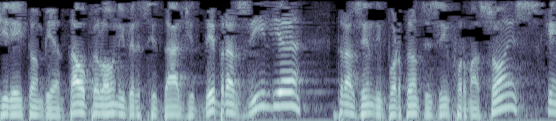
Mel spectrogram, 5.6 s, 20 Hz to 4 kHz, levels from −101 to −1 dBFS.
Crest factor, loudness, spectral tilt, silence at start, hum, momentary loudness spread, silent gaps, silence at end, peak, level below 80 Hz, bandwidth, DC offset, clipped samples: 16 dB; -22 LUFS; -11.5 dB/octave; 0 s; none; 7 LU; none; 0 s; -6 dBFS; -36 dBFS; 4 kHz; 0.7%; under 0.1%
